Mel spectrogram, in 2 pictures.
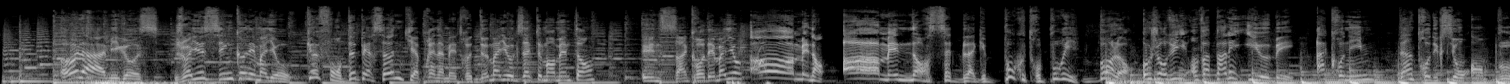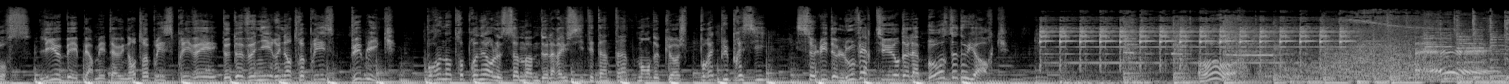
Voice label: french tv shows

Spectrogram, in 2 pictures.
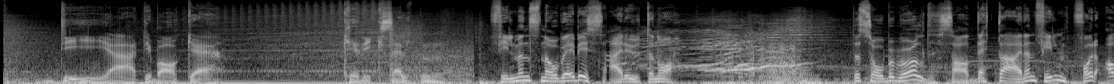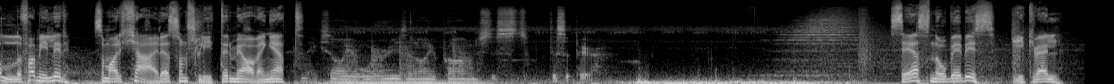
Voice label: norwegian movie trailers

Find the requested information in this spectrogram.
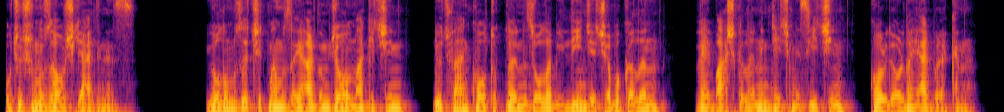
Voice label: turkish audiobooks

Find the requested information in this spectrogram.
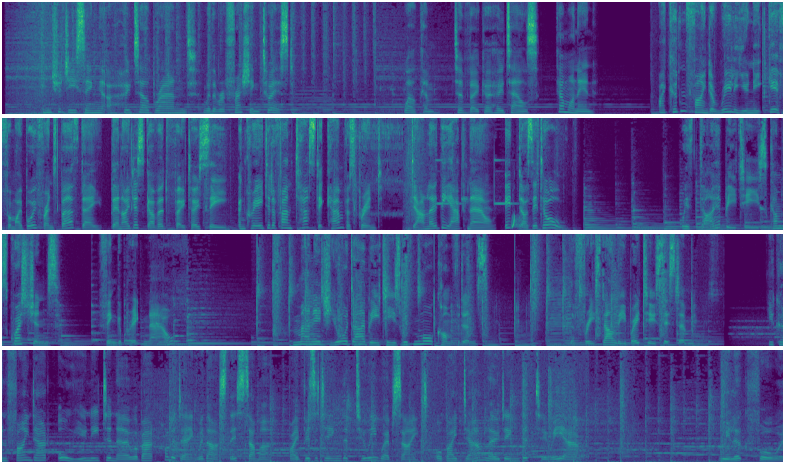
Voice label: english british commercial

